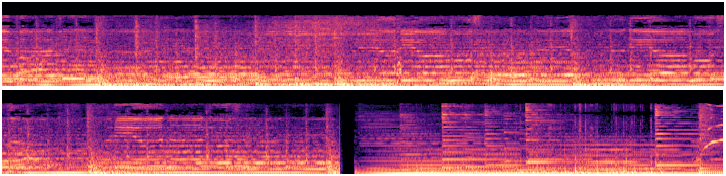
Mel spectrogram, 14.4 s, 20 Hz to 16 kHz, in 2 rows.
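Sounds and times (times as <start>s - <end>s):
full loud music bed: 0.0s - 14.4s
horse hooves clip-clopping: 11.2s - 14.4s.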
